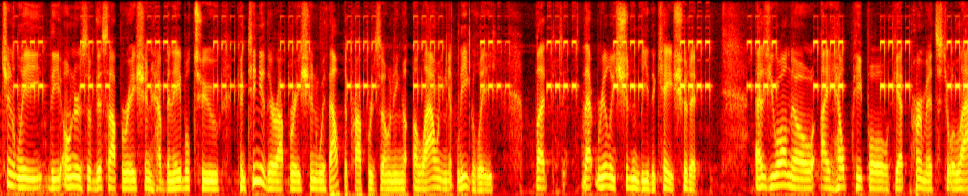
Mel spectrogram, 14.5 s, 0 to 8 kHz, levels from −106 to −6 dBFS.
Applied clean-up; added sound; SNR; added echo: neural mask model RNNoise.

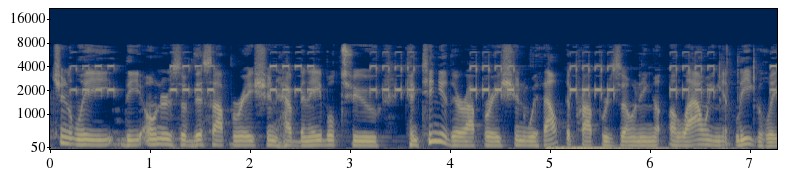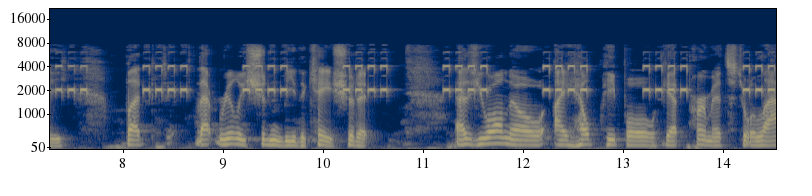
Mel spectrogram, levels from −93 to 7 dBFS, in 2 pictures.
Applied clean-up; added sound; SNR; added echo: classical method log-MMSE.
